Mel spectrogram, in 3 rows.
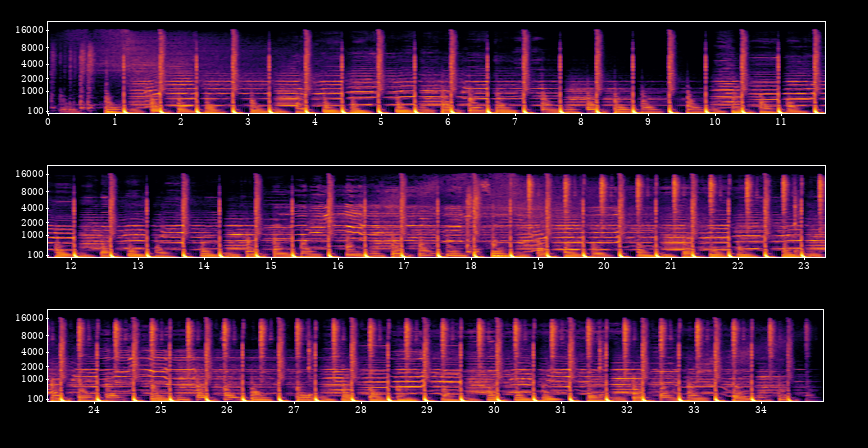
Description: • Качество: 320, Stereo
deep house
восточные мотивы
мелодичные
красивый женский голос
